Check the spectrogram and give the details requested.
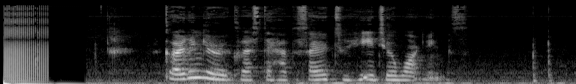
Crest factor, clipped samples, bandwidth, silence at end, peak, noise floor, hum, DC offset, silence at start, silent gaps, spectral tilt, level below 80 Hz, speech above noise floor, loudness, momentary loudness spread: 20 dB; under 0.1%; 17 kHz; 0 s; 0 dBFS; -41 dBFS; none; under 0.1%; 0.05 s; none; -4.5 dB/octave; -32 dBFS; 21 dB; -20 LUFS; 22 LU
